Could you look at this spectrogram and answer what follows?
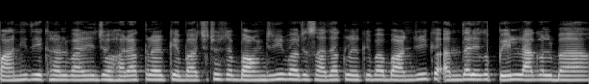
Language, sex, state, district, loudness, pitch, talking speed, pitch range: Bhojpuri, female, Uttar Pradesh, Ghazipur, -16 LUFS, 215 Hz, 235 wpm, 205-225 Hz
